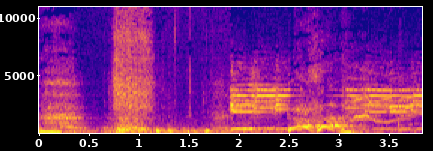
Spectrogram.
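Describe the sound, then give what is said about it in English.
A single sharp, hissing sneeze bursts out early on, followed by a stretch of steady, horn-like electronic tones whose pitch bends up and down. “I'm going to sneeze.”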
